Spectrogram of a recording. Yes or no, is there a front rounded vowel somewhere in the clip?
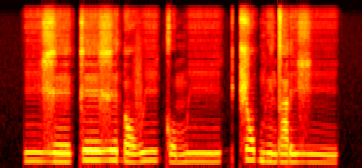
no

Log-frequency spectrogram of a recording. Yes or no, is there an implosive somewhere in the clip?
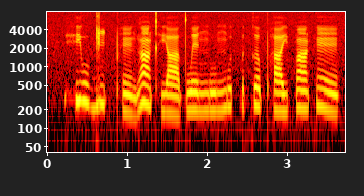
no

